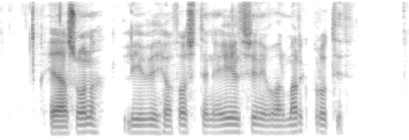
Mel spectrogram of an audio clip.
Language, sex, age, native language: Icelandic, male, 20-29, Icelandic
